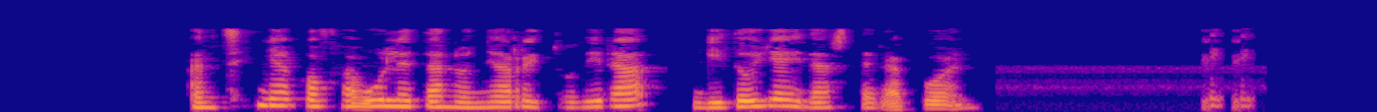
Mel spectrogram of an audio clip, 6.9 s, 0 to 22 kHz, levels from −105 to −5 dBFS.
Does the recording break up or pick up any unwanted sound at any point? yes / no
yes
